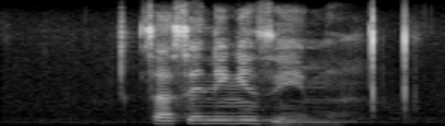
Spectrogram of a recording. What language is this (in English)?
Swati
